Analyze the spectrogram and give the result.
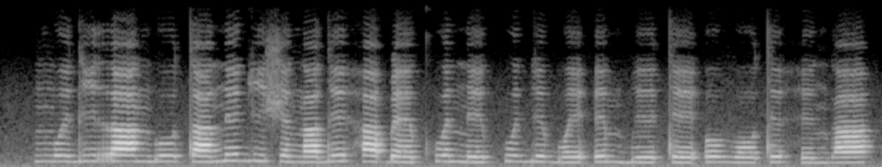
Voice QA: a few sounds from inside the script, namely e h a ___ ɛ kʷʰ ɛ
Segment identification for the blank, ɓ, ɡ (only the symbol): ɓ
